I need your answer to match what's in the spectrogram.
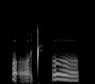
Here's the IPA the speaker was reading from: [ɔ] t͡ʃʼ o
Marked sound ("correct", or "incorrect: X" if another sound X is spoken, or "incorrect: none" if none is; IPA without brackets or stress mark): incorrect: ɔ̰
